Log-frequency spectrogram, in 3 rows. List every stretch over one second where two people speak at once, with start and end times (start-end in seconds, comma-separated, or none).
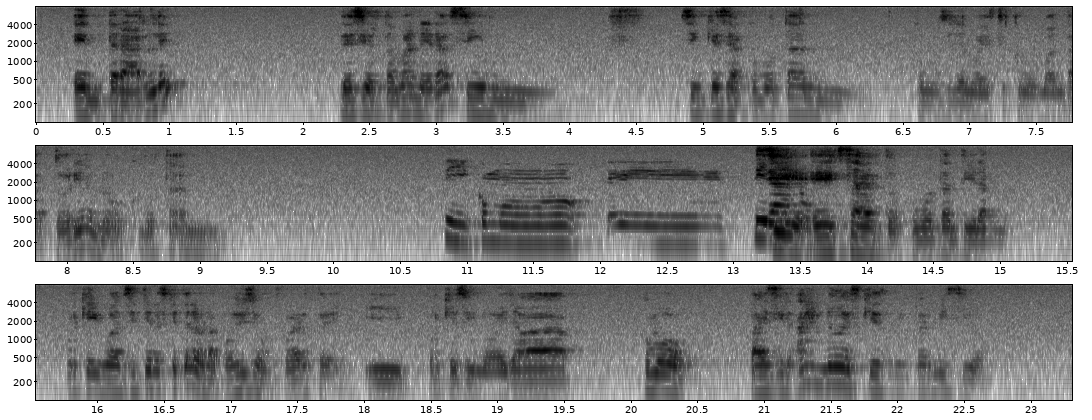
none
